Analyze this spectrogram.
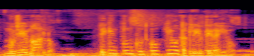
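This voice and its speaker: Cruel jealous thug, taunting, swooping pitch, crowd noise behind. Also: male voice, sing-song, very fast. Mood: pleading. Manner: threatening, taunting.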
